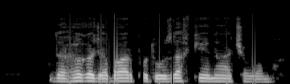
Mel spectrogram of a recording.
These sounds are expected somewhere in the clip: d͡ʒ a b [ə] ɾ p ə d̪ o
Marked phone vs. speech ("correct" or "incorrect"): incorrect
